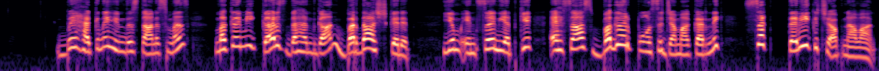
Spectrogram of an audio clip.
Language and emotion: Kashmiri, disgusted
